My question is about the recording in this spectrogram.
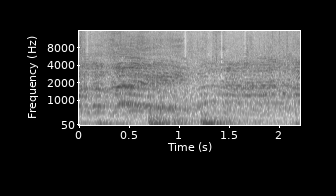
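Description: Taiko drum inside a futon daiko festival float, struck in a steady repeating rhythm with three deep beats, under the crowd of bearers chanting and shouting.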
